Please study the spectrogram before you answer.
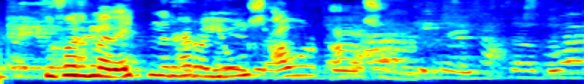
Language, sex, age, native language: Icelandic, male, 11, Icelandic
